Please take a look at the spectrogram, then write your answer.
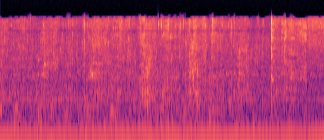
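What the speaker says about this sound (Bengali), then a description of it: "মশলাটা সুন্দর করে কষানো হয়ে গেছে, আর একটু কষবে" Spice paste is stir-fried in oil for a Bengali katla fish curry, giving a continuous sizzle with scraping stirs and a steady low hum underneath, plus a sharp clink near the end.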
